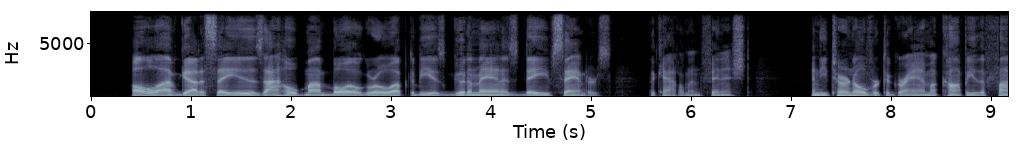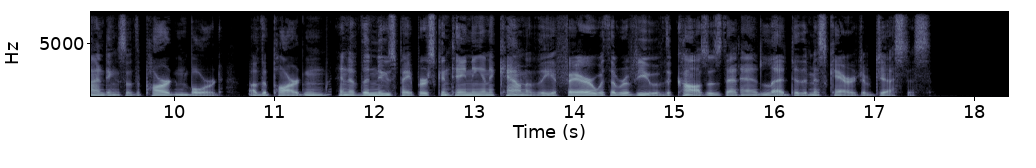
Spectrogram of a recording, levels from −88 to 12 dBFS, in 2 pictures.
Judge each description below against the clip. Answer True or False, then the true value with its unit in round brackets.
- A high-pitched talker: False (95 Hz)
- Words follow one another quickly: True (220 wpm)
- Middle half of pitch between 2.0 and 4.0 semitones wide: False (5.5 semitones)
